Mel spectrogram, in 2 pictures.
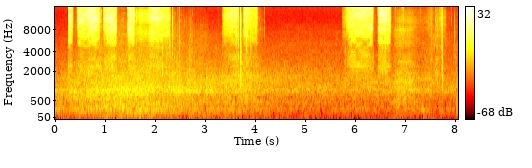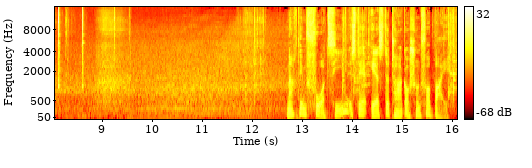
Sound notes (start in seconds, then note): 0.0 hissing spray can sound, rushing traffic; 7.9 metallic clatter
